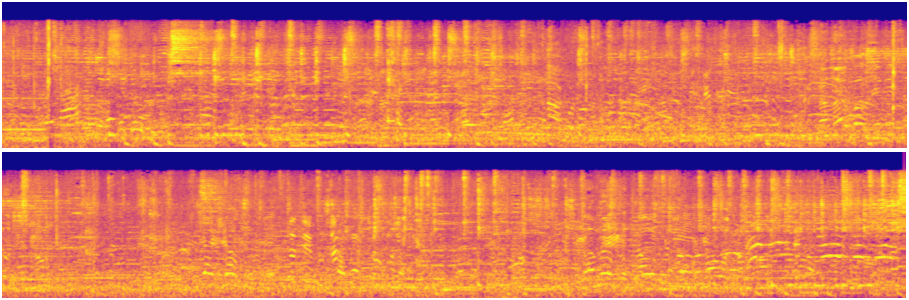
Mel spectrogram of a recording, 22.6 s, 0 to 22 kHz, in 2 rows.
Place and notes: Sofia, Bitaka Flea Market - Bitaka II
Sofia, Bulgaria, November 2011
